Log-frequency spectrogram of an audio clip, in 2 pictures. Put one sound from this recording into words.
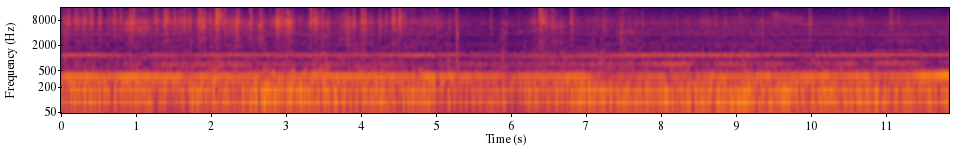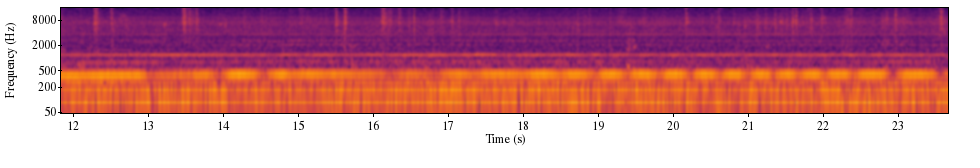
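A jet engine roars loudly with a steady whine that slowly rises in pitch.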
